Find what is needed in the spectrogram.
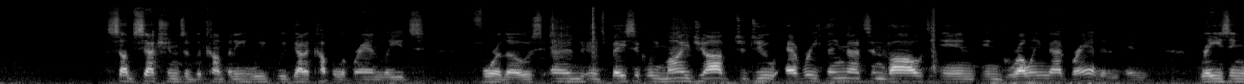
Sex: male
